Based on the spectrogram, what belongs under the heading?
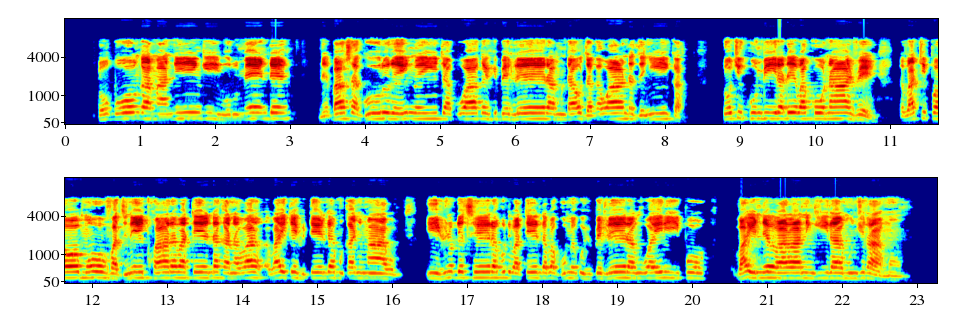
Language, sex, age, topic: Ndau, female, 36-49, health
